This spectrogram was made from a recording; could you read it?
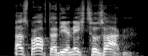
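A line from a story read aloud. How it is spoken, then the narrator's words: Sharp soldier's reply. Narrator (German): erwiderte der erste Soldat scharf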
